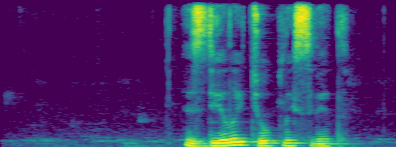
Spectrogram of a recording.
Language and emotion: Russian, neutral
